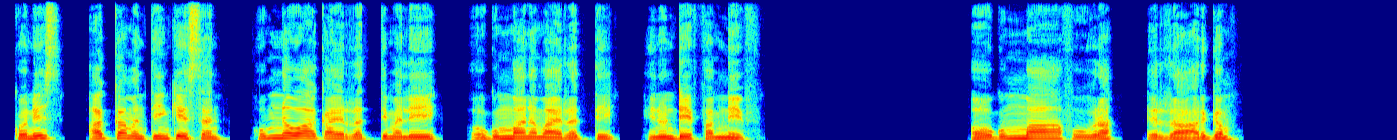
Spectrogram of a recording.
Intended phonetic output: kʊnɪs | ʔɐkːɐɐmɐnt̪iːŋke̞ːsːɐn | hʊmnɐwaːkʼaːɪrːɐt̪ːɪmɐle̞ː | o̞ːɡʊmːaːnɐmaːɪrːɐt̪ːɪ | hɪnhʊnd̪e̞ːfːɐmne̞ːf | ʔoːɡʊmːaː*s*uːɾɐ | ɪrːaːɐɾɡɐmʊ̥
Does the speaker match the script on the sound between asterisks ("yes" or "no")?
no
